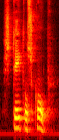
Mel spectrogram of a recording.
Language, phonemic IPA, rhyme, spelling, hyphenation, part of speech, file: Dutch, /ˌsteː.toːˈskoːp/, -oːp, stethoscoop, ste‧tho‧scoop, noun, Nl-stethoscoop.ogg
- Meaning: stethoscope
